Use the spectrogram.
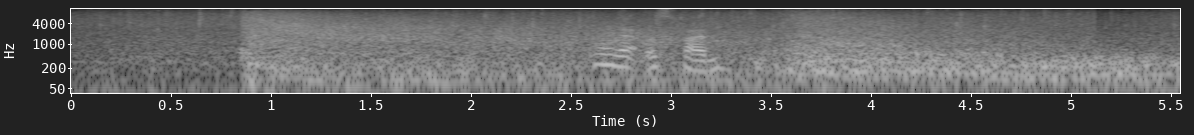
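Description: Steady heavy rain with a low rumble of thunder in the Nancy Drew game Message in a Haunted Mansion, set in stormy San Francisco; the downpour swells in abruptly and continues under a brief spoken remark.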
